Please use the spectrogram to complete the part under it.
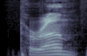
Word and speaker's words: Pahrump: Pahrump.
